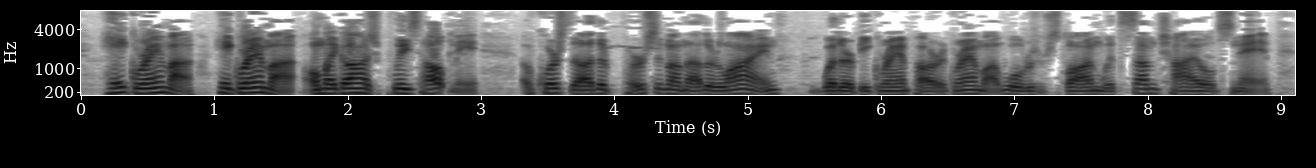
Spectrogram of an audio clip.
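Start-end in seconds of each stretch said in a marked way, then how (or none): 0.2-3.0 mock urgent, frantic, panicked voice. Explaining a phone scam, act out the caller's plea, imitating a frantic caller. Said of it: "in a frantic voice says".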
